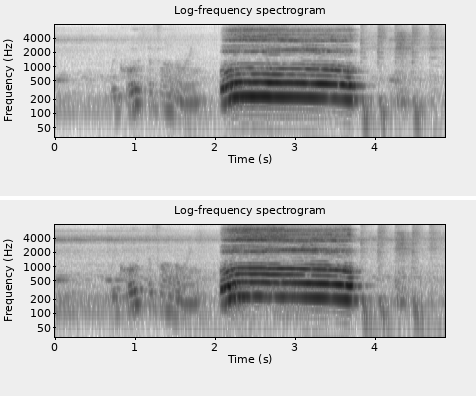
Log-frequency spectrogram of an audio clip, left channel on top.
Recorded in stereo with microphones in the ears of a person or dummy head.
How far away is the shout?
About 1.0 m.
